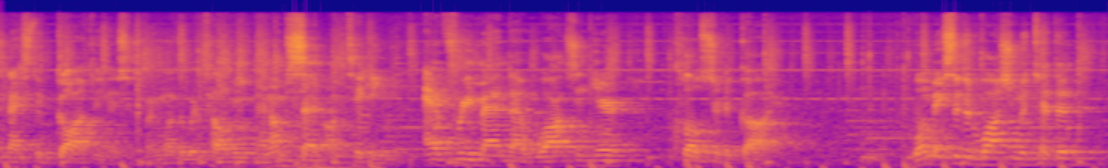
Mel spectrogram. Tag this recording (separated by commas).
Speech, Music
